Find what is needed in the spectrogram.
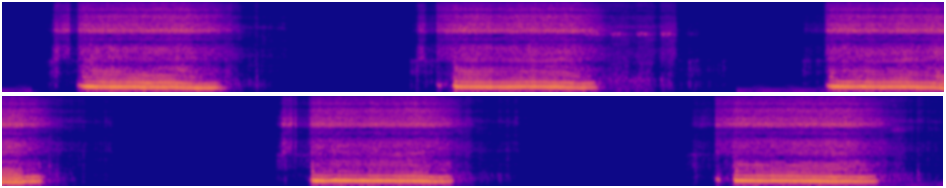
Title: Sleeping Girl Loud Snoring (MLDA)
